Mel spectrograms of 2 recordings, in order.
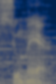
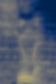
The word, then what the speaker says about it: Sumer: Shining one the name of sume which was the land of the Anunnaki and the Nephilim was more accurately pronounced as Schumer derived from Shem this was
